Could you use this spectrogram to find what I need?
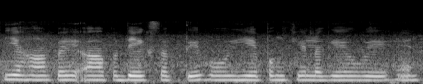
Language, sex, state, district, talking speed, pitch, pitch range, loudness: Hindi, female, Haryana, Charkhi Dadri, 155 wpm, 200 Hz, 195-205 Hz, -15 LUFS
